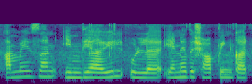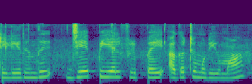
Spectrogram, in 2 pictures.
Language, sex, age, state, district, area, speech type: Tamil, female, 18-30, Tamil Nadu, Vellore, urban, read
